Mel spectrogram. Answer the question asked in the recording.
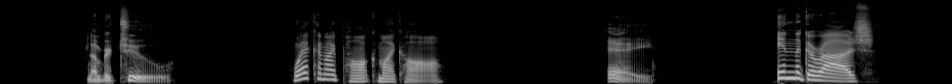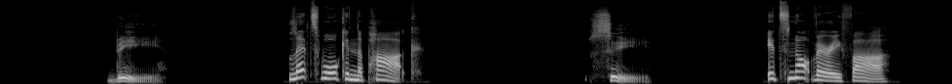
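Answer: A: In the garage.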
